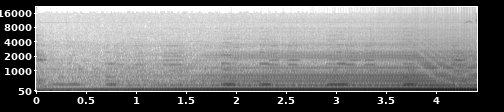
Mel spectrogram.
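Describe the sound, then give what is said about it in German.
A steady electrical hum with buzzing low harmonics swells gradually louder, broken by faint recurring pulses as a sensor picks up flickering candlelight, converting the electrical oscillations into a current that is amplified through a mixing desk and amplifier. No one speaks. “ich halte das jetzt mit einem Sensor zusammen und dieser Sensor, der wandelt diese elektrischen Schwingungen in einen Strom um und im Mischpult wird dann dieser Strom verstärkt und über den Verstärker hörbar.”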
